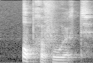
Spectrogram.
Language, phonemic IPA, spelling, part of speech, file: Dutch, /ˈɔpxəˌvurt/, opgevoerd, verb, Nl-opgevoerd.ogg
- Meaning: past participle of opvoeren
